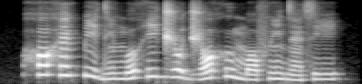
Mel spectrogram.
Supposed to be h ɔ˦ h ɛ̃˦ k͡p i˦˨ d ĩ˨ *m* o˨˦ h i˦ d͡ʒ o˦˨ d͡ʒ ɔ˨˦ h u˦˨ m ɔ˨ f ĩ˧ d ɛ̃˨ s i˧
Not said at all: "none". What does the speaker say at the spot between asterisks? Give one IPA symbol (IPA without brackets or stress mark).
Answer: m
